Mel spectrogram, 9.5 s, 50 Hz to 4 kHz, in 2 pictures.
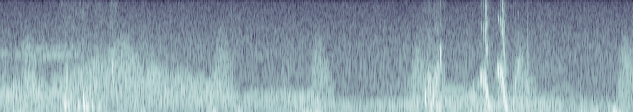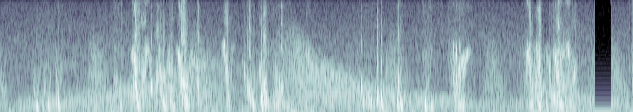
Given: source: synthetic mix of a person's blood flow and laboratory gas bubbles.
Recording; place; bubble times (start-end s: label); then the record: Doppler ultrasound of blood flow; subclavian vein
0.45-0.79 s: bubbles
0.81-0.89 s: bubbles
3.17-3.35 s: bubbles
3.52-3.90 s: bubbles
4.99-5.23 s: bubbles
5.59-5.67 s: bubbles
5.71-6.31 s: bubbles
6.40-6.51 s: bubbles
6.55-6.97 s: bubbles
7.03-7.09 s: bubbles
7.42-7.81 s: bubbles
7.90-8.02 s: bubbles
8.11-8.29 s: bubbles
8.66-9.09 s: bubbles
9.46-9.50 s: bubbles
From the record:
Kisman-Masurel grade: 233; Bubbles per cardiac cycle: several, 3 to 8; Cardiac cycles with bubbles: 50 to 99%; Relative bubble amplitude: loud (0.450 to 0.775); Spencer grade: 3 (all of the cardiac periods contain showers or single bubble signals, but not dominating or overriding the cardiac motion signals); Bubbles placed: anywhere in the cardiac cycle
